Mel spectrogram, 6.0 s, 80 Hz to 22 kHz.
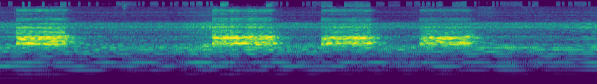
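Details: Fire alarm horn test: one horn sounding continuous (uncoded), another horn coded to code 3; harsh high buzzing continuous blare with the second horn pulsing in groups over it; both sounding correctly.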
